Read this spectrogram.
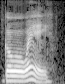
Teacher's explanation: if a word ends in O, your lips are going to be in the forward position, so a W, a W, quite naturally leads into the next sound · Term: slight w sound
